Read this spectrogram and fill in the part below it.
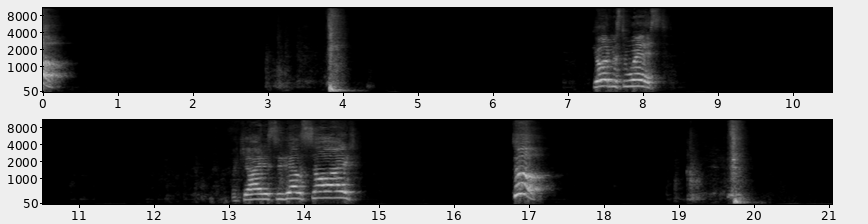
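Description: A man calls out loudly in short bursts, close by.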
